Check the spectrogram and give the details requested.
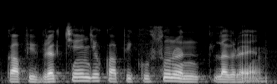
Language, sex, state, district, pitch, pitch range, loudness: Hindi, male, Madhya Pradesh, Bhopal, 135 Hz, 125-150 Hz, -19 LUFS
